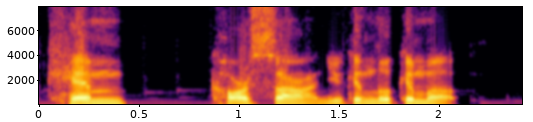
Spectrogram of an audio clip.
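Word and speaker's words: Cem Karsan: a Turkish guy called Kem ksan you can look him up okay and I think his name is mostly pronounced closer to jam croissant that's why his like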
